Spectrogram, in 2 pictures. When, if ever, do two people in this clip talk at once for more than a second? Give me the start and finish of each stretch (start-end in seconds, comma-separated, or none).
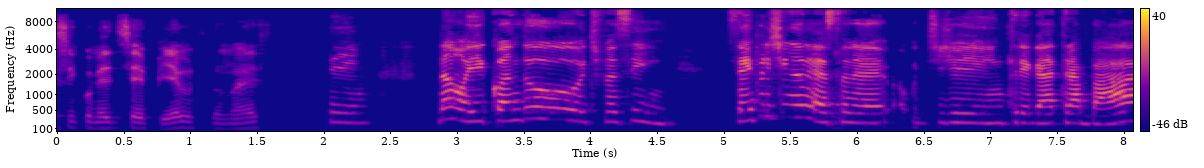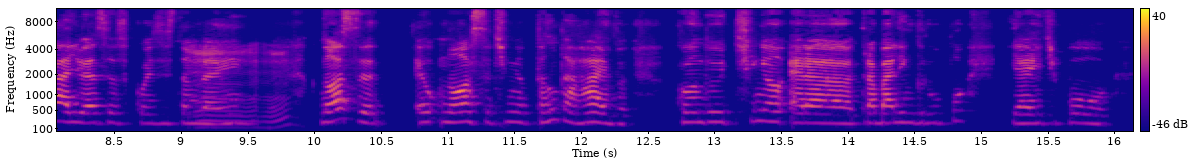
none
